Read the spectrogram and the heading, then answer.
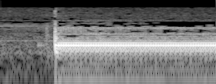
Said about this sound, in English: The phone is ringing in Patchogue.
